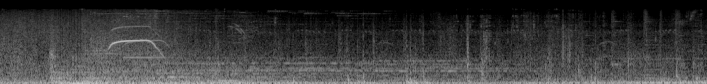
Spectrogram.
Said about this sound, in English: I'm just gonna call my horse and come behind him and run him over with the horse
